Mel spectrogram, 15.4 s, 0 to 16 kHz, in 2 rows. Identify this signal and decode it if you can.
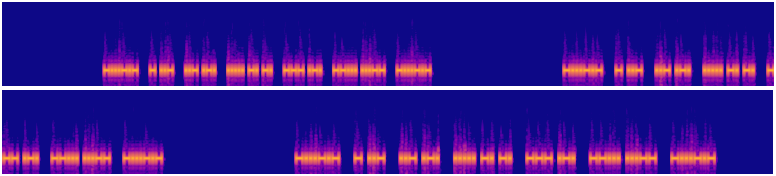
Morse code, heard as a keyed tone, about 60 wpm, 700 Hz. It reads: <BK> TU UR 5NN OR 73 <BK> <BK> TU UR 5NN OR 73 <BK> <BK> TU UR 5NN OR 73 <BK>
